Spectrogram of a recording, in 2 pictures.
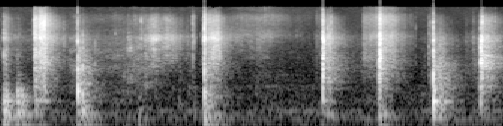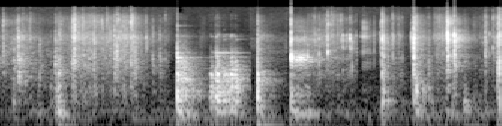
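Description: Groceries being unpacked onto a kitchen countertop: plastic clamshell containers, a can and packages set down one after another with sharp taps and clatters, and plastic packaging crinkling now and then.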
